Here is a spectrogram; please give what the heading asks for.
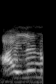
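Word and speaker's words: island: आइलैंड में क्या silent रहता है?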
